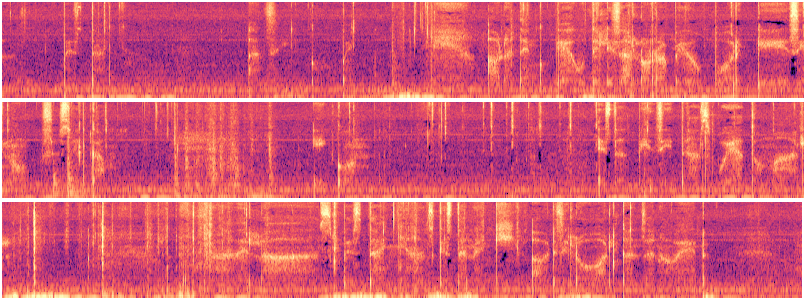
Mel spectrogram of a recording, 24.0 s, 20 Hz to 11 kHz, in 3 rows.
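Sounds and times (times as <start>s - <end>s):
soft whispering: 0.0s - 1.4s, 2.4s - 9.2s, 11.1s - 11.8s, 14.0s - 16.2s, 18.0s - 23.1s.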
